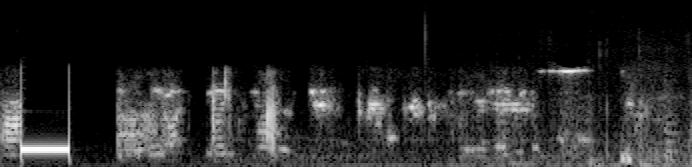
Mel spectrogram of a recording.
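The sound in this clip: A single telephone beep on a radio call-in line after a dropped call: one loud, steady, mid-pitched electronic tone lasting under half a second, followed by people talking.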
